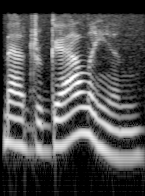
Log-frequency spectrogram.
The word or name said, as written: madrigalian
